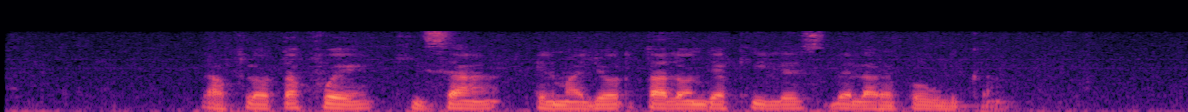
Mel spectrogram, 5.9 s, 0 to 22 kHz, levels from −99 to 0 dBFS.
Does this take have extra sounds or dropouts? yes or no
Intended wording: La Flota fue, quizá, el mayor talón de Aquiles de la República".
no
